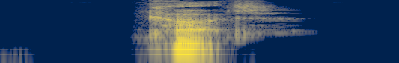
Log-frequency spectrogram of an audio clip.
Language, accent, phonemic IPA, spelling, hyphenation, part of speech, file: English, Australia, /kɐt/, cut, cut, verb / adjective / noun / interjection, En-au-cut.ogg
- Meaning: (verb) To incise, to cut into the surface of something.: 1. To perform an incision on, for example with a knife 2. To divide with a knife, scissors, or another sharp instrument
